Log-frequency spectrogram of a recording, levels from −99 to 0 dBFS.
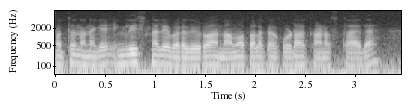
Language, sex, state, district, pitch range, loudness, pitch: Kannada, male, Karnataka, Bangalore, 95-115 Hz, -16 LUFS, 105 Hz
